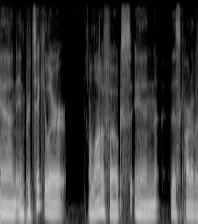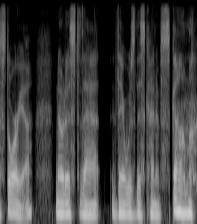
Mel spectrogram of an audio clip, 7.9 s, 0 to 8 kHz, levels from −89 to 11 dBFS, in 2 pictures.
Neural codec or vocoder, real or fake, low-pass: none; real; 7.2 kHz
